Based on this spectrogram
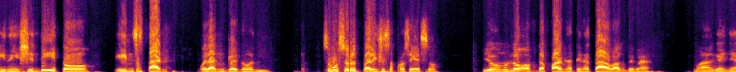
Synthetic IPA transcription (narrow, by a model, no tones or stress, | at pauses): nɪʃhɪnd̪iʔɪt̪o̞ʔinst̪ɐnt̪̚wɐlaŋɡɐno̞n | sʊmuːsʊnod̪̚pɐɾɪnʃasɐpɾosɛːso̞ | jʊŋloːʔofd̪ɐfaɹmnɐt̪ɪnaːt̪aːwɐɡ̚d̪ɪba | mɐŋɐɡɐɲa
